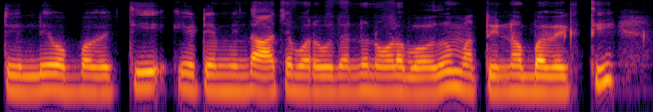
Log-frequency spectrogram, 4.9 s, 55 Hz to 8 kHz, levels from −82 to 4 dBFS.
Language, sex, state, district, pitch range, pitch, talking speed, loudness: Kannada, male, Karnataka, Bangalore, 135-150 Hz, 140 Hz, 135 wpm, -18 LUFS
